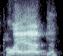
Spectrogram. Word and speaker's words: plaid: played in what square we pronounce it plaid yeah that's that that design with the squares okay so like are like like a Scottish okay so just like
